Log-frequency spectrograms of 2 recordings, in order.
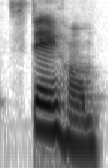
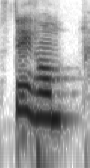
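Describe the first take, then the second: First: Said in the usual way. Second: High playful stay home. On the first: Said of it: "first take". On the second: Real, not acted. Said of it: "repeat, higher".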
